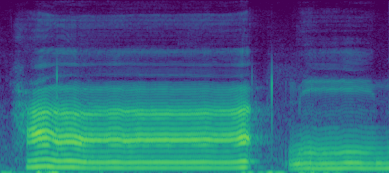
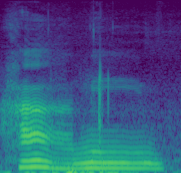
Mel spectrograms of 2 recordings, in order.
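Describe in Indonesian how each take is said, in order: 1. Harakat pertama ditahan panjang. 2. Harakat pertama ditahan pendek, dua ketukan. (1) "bukan ha mim, nggak seperti itu" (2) "tapi ha mim, dua harokat"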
